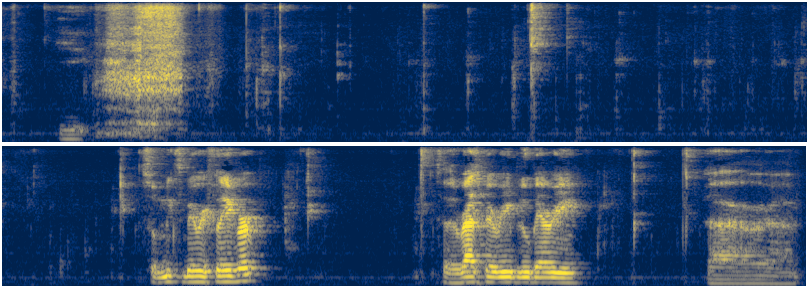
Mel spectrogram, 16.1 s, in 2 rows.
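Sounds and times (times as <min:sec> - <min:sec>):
close-miked chewing: 0:01.8 - 0:09.5, 0:10.7 - 0:11.4, 0:13.8 - 0:15.2
wet clicks and mouth smacks: 0:02.4 - 0:09.4, 0:10.8 - 0:11.4, 0:12.2 - 0:12.4, 0:14.0 - 0:15.1.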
